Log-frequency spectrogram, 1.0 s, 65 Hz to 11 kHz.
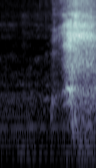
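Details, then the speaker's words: Adult woman doing a sneezing challenge, poking her nose to provoke repeated sneezes: a short intake of breath, then one sharp, explosive sneeze. "চলো, কটা হাঁচি আমি দিতে পারি দেখো। 10টা তো বললাম তোমাদের।"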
